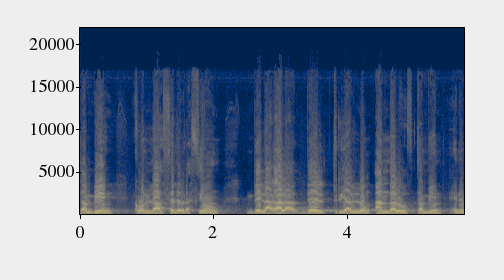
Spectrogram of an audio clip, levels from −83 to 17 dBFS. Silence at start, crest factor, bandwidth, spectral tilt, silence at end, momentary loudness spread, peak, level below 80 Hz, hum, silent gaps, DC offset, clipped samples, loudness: 0 s; 8 dB; 18 kHz; -5.5 dB/octave; 0 s; 8 LU; -8 dBFS; -48 dBFS; none; none; 0.7%; under 0.1%; -16 LUFS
